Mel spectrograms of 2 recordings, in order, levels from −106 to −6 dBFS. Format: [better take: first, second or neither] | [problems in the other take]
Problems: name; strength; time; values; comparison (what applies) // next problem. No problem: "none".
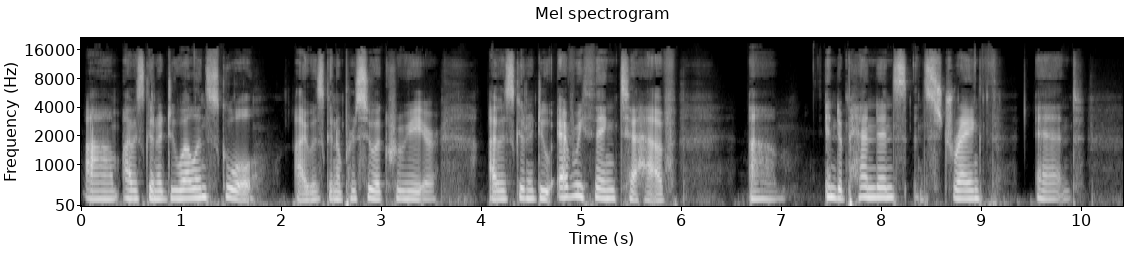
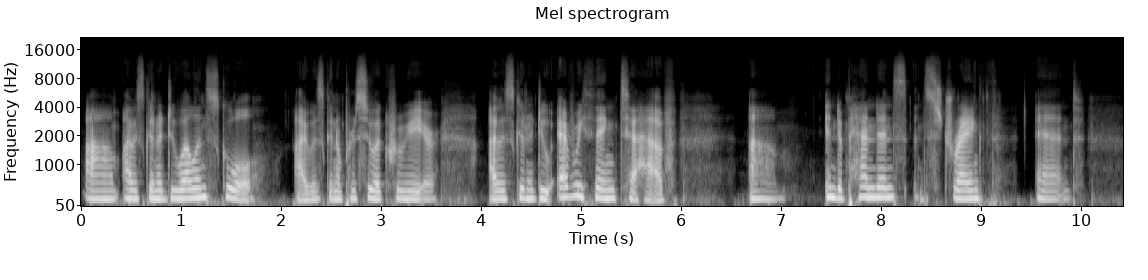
first | muffled; very; fading above 2 kHz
